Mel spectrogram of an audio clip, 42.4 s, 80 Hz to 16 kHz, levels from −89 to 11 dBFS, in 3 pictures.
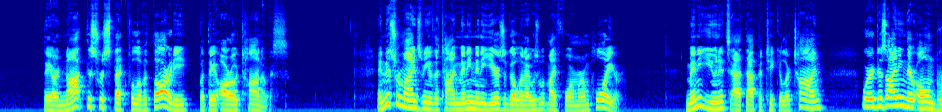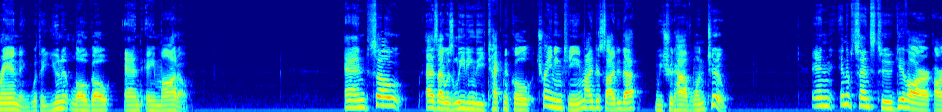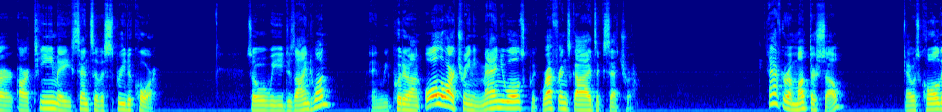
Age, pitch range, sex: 40-59, 120-160 Hz, male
